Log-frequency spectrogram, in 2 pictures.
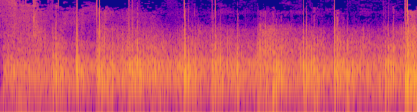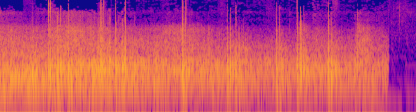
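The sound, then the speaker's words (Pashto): Celebratory gunfire fired into the air in Sanaa, Yemen: many sharp cracks and bangs in irregular bursts over a continuous crackling din, loud throughout, then cutting off abruptly at the end. “په تخت سنا کې خلکو په هوا کې ډزې کړي او خوشاله یې منځلي”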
